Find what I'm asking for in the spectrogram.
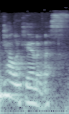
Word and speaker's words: Calacanis: I love that that Jason Calacanis.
